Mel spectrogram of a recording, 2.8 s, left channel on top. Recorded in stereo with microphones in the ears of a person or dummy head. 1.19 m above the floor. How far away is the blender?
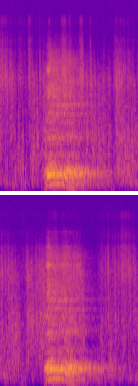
About 2.5 m.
